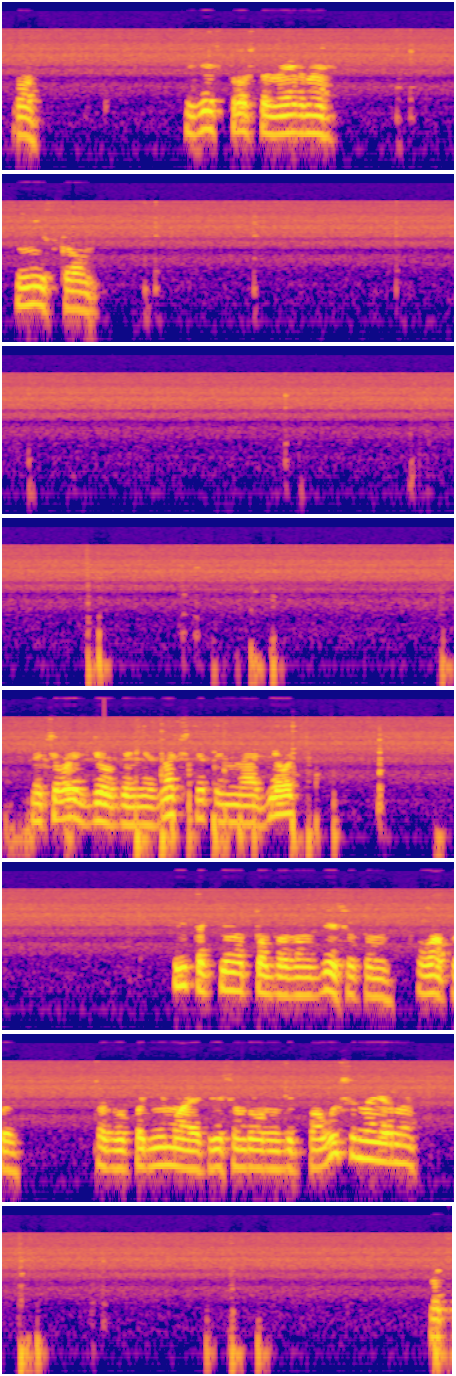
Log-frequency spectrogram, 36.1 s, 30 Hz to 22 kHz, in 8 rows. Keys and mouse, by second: 2.0 click, 6.0 click, 7.1-8.5 drag, 9.3-12.0 drag, 16.0 space, 19.3 ctrl+space, 19.7 ctrl+z, 20.4 ctrl+z, 21.2 ctrl+z, 23.8 click, 27.9-30.0 drag, 34.0 i, 34.0 space.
